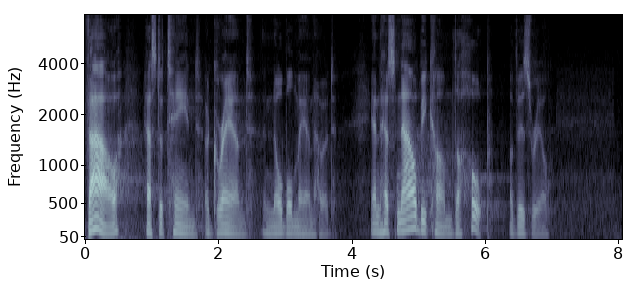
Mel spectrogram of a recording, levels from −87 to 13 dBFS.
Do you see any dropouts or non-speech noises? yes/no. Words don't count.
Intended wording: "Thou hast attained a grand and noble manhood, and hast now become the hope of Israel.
no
